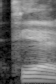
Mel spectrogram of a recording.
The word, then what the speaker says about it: Tierre: Now, correct me if I'm not pronouncing it right, man. Tierre. Yeah, Tierre, yes Okay.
